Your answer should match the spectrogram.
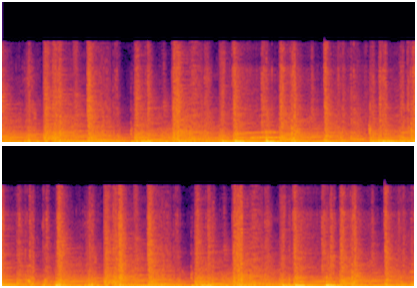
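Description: Acoustic guitar strummed in a steady, driving rhythm, played solo with no voice.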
